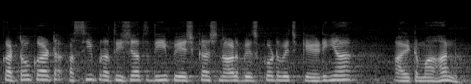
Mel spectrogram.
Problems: background sounds at intervals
